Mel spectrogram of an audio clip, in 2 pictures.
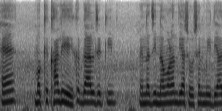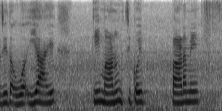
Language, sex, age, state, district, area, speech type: Sindhi, male, 30-45, Maharashtra, Thane, urban, spontaneous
